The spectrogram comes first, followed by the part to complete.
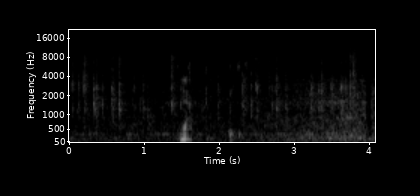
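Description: Faint typing on a computer keyboard: quick, irregular key clicks.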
